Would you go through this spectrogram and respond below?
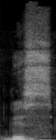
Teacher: باء كسره ب س سكون مع الصفير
